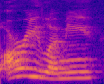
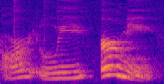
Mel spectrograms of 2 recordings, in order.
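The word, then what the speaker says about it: R. Lee Ermey: And also R.E. Lemmy? No, that can't be right. I said it earlier. R.Lee Ermey. No? What? It's Ermey? R.Lee Ermey. Okay, so I was saying it wrong earlier.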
